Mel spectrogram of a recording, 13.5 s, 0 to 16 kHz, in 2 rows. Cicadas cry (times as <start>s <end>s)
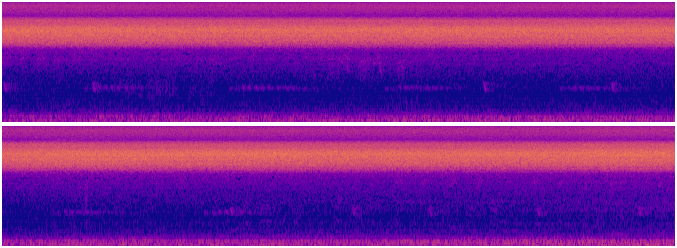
6.3s 13.4s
